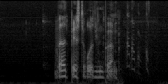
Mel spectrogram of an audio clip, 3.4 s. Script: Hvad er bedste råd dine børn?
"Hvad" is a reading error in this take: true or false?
false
